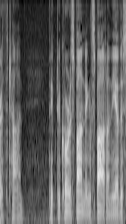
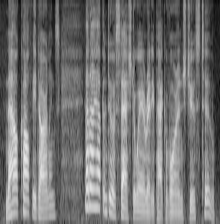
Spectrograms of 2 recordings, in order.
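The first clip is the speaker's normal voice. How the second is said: high, quick woman's voice; chirpy Jill character; 6 semitones higher than usual. A narrator's reading. Jill offers coffee and juice to her darlings, chirpy. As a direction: lilt it up high like a busy hostess.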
